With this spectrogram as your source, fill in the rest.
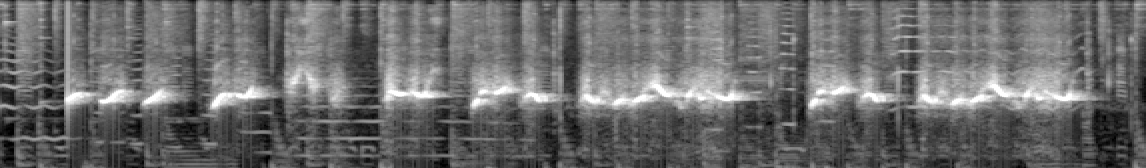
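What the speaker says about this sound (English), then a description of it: "It's the robin. Sometimes there's a robin redbreast." A robin sings a run of bright, clear whistled phrases mixed with short tweets, repeating in quick bursts with brief pauses, close and fairly loud.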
